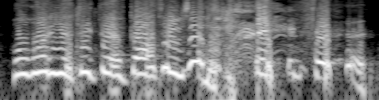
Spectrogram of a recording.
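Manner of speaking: high, loud, laughing mock old man; old guy's retort. Old passenger scolding the young guy, high loud laughing mock voice. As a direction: snap back through laughter as the indignant old fella. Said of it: "the old guy's like".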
